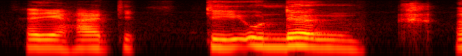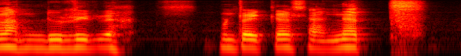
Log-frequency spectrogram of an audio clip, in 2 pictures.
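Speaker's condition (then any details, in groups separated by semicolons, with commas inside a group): Cerebral palsy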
